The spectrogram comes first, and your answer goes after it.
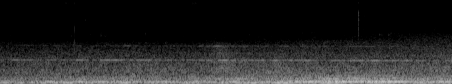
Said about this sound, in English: That's the audible noise as though a plane is taking off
